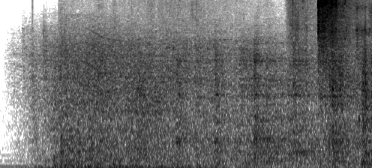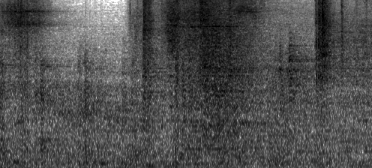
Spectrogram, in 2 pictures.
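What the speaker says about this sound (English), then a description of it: "There's a train coming." Train passing in Batman: The Telltale Series, a loud, continuous roaring rumble that swells in after a quiet start, with repeated rattling clanks and hissing bursts layered on top as it rushes by.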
